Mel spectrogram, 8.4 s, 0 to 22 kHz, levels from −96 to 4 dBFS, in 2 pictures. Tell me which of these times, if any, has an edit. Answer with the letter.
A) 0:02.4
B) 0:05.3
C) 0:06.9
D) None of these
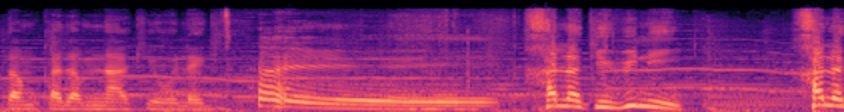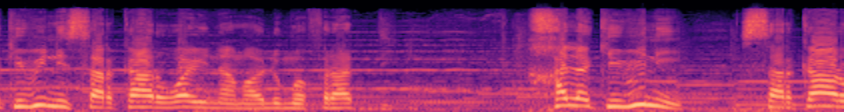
A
